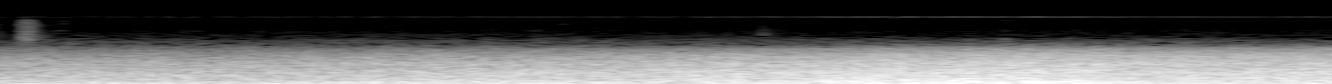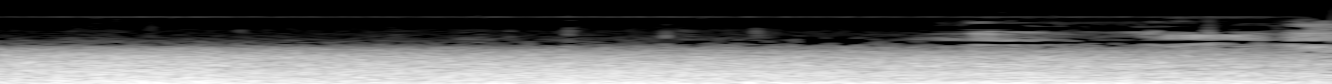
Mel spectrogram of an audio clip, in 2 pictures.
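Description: Snow-and-ice avalanche pouring down a mountainside: a steady low rumble that swells about three seconds in and then holds.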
